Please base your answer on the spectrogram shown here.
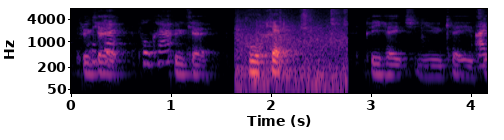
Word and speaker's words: Phuket: Is that No, Phuket? Phuket. Phuket. Phuket. Phuket. P-H-U-K-E-T. I didn't know how to spell it, so I just put So you put pocket because pocket.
